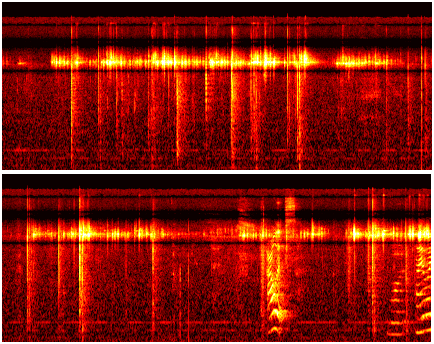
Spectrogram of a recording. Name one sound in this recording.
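Cats scuffle and scratch with their claws on a rough mat.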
